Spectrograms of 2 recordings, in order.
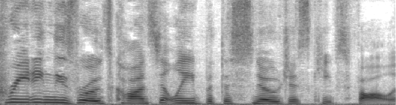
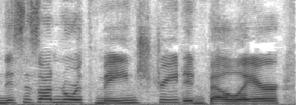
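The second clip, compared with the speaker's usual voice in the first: ordinary talk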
